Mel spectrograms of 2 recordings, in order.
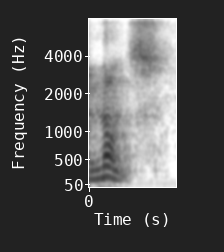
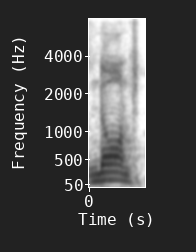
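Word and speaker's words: Nantes: It's pronounced na, Billy. That's what I said. You said the s. You don't mention the s. It's a silent s.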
